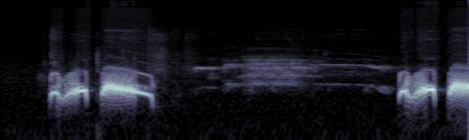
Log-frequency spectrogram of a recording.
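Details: Decoy spotted dove cooing to lure wild doves: a paired low coo, a short wavering note and a longer falling one, then a faint soft tonal sound in the gap before the next coo begins.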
